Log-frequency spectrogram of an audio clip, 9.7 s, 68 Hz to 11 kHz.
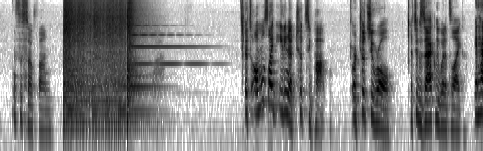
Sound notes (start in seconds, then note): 1.2 drum roll; 2.5 bell dings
